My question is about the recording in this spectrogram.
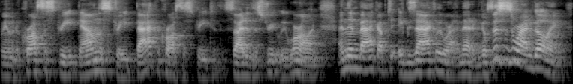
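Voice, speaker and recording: Low-voiced man rambling through a story. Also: a little fast, few pauses. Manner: rambling, earnest, reflective. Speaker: podcast host. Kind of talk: casual storytelling monologue. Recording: echoey room.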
